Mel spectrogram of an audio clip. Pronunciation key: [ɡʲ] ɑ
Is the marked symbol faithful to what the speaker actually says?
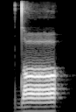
no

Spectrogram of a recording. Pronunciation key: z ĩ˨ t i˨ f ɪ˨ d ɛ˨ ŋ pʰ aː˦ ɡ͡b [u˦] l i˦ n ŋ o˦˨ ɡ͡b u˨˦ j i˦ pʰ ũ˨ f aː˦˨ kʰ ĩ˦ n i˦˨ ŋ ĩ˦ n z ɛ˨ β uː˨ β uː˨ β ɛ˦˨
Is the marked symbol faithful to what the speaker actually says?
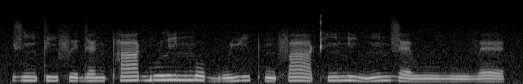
yes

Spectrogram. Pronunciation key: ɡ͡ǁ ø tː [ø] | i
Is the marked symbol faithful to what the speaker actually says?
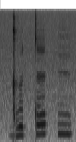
no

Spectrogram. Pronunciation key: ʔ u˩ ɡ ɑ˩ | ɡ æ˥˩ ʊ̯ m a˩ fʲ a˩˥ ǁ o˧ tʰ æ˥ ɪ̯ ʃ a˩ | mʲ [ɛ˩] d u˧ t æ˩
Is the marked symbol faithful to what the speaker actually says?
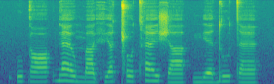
yes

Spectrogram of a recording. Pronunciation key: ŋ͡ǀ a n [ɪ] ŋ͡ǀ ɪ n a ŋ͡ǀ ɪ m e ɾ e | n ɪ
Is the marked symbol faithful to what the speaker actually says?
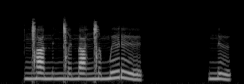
yes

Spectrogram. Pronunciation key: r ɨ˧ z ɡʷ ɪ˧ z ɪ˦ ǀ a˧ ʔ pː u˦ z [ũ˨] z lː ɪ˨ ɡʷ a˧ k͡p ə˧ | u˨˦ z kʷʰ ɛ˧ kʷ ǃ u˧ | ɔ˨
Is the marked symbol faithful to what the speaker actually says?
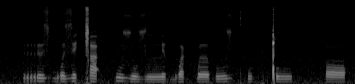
no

